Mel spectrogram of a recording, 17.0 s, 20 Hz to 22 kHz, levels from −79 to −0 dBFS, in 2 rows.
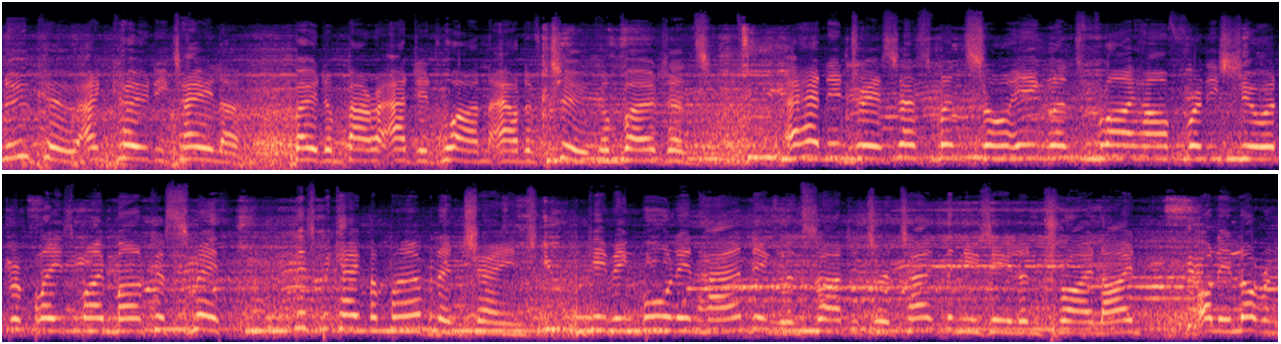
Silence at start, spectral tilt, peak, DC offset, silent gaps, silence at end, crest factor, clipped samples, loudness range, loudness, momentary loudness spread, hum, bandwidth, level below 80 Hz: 0 s; -3.5 dB/octave; 0 dBFS; under 0.1%; none; 0 s; 14 dB; under 0.1%; 1 LU; -13 LUFS; 2 LU; none; 16.5 kHz; -52 dBFS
